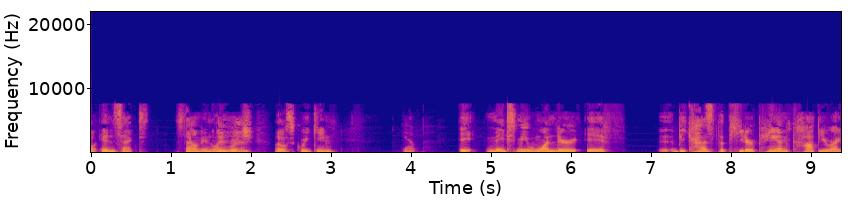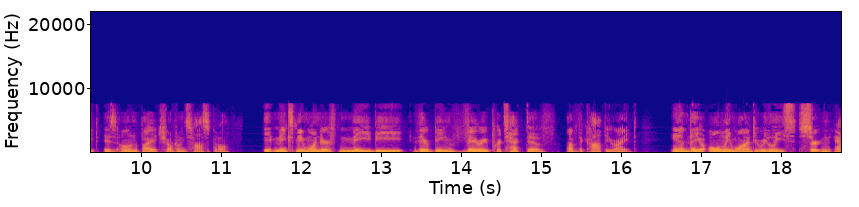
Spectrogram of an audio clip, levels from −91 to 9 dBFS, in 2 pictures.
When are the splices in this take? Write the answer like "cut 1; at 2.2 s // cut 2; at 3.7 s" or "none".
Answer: cut 1; at 3.8 s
